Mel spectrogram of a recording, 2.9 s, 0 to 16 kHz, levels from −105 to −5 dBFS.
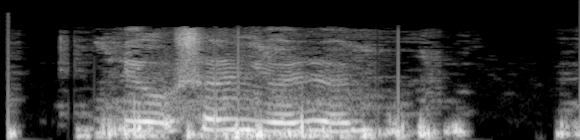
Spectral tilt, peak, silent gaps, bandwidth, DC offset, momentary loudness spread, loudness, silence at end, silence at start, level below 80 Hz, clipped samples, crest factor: -7.5 dB/octave; -2 dBFS; none; 7.8 kHz; under 0.1%; 16 LU; -19 LUFS; 0 s; 0.05 s; -36 dBFS; under 0.1%; 16 dB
